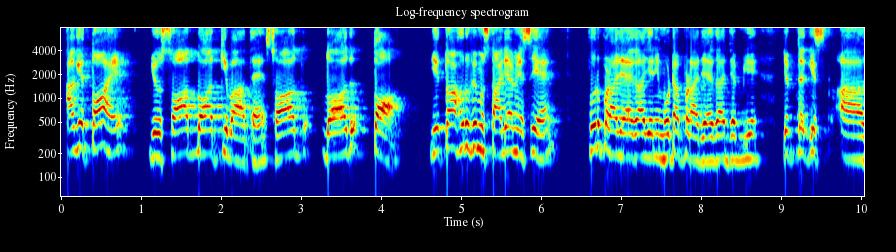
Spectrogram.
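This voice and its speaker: A man with a notably high voice leads a recitation lesson, speaking with a lilt. He goes over each rule again and again in a patient, teacherly way. When he demonstrates a sound, he stretches it out slowly. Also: gravelly. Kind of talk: tajweed lesson.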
